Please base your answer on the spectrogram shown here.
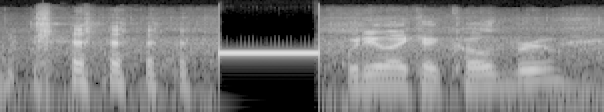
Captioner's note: laughs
